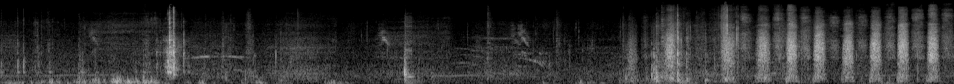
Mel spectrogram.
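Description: Honey bees around a small hive, a faint buzzing hum in the background with scattered handling clicks and rustles, ending in a run of regular soft thumps or scrapes.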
